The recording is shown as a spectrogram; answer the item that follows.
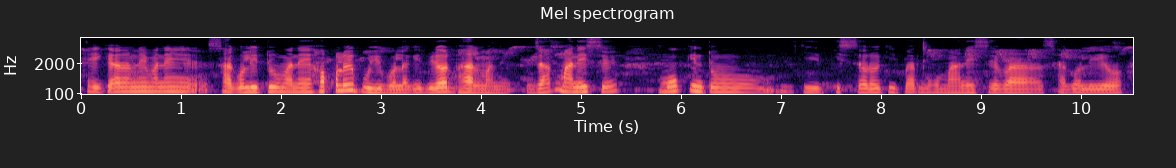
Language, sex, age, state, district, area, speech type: Assamese, female, 45-60, Assam, Udalguri, rural, spontaneous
